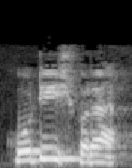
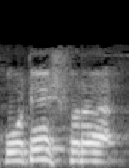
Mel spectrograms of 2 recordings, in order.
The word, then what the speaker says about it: ಕೋಟೀಶ್ವರ: ಲಿಂಗ ರೂಪದಿಂದ ದರ್ಶನ ಕೊಟ್ಟಿದ್ದರಿಂದ ಕೋಟೀಶ್ವರ ಇದನ್ನ ಇದನ್ನ ತಪ್ಪಾಗಿ ಕೋಟೇಶ್ವರ ಅಂತ ಹೇಳ್ತಾರೆ ಕೋಟಿ ಪ್ಲಸ್ ಈಶ್ವರ ಇದು ಕೋಟೀಶ್ವರ ಅಂತ ಹೀಗೆ ಅದನ್ನ ಉಚ್ಚಾರ ಮಾಡಬೇಕು ಇರೋದು ಒಂದು ಲಿಂಗ ದೊಡ್ಡ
